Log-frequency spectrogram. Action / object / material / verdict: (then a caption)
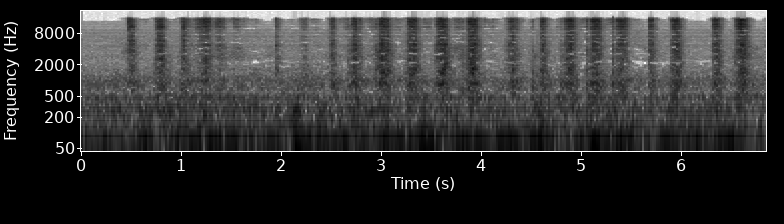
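scrape / wooden pencil on paper sketchbook page / paper / none. A wooden pencil scratches dense shading strokes across the page of an open paper sketchbook. Rapid back-and-forth strokes make bright, raspy scratches that rise and fade one after another. A quiet, steady low hum runs underneath.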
